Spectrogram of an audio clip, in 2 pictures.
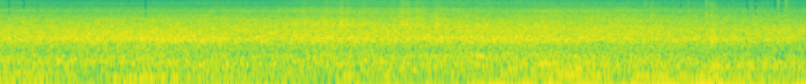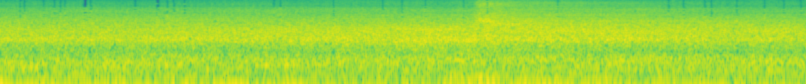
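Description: Steady low hum and hiss of a red Hakone Tozan Railway electric train standing at the platform with its doors closed, with a brief higher sound about thirteen seconds in.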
